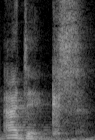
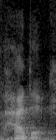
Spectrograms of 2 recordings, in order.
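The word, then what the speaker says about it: Addicks: they were neighbours shot they're known as the addicts that's not addicts as in drug addicts that addicts do to southeast London pronunciation of haddock it says on my notes for I'm from southeast London and I say had it not a Duke Oh curse addict but I wouldn't say I dick anyway though they are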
